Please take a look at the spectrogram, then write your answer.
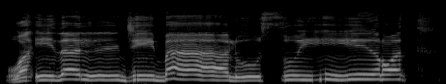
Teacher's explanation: سین کو یا میں سختی کے ساتھ ملائیں گے، کیوں؟ اس لیے کہ یا کے اوپر یا مشددہ ہے، یا کے اوپر تشدید ہے، تشدید والا حرف 2 مرتبہ پڑھا جاتا ہے، را پر زبر ہے، را پر ہوگی۔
